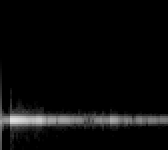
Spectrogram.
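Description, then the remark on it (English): A steady, mid-high electronic tone hums throughout, marked by two brief, brighter pings about a second apart: sonar pulses sent from a boat going back and forth in front of a glacier, bouncing off the glacier surface to record the distance. No voices. “And so we were going back and forth in front of the glacier, sending these sound pulses out.”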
